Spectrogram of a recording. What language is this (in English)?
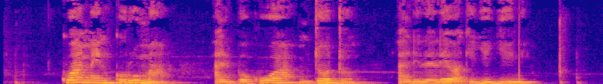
Swahili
